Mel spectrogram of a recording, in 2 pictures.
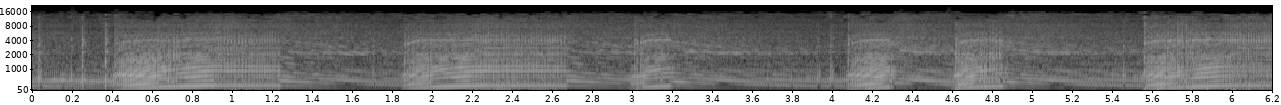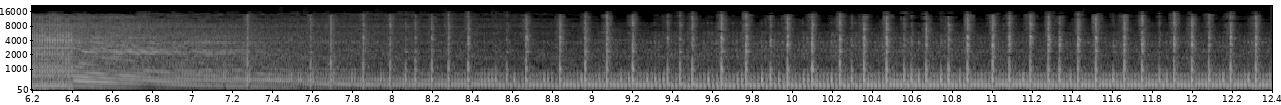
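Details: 1980s Husqvarna 281 chainsaw, warmed up and restarted without fast idle: several crisp blips rising and falling cleanly, then a steady, even high-speed run with no popping or stumble; normal running.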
